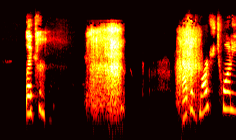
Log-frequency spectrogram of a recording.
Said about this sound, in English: Hold on, I had to blow my nose. I am congested.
